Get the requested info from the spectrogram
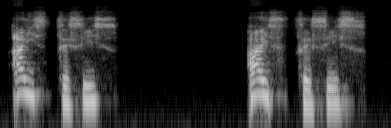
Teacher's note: Fíjense que yo acentúo sobre la alfa, pese a que el acento, como podemos ver, está escrito sobre la iota.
